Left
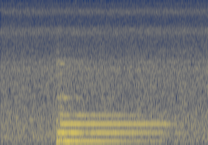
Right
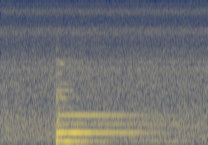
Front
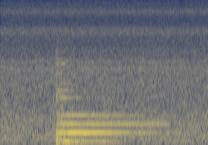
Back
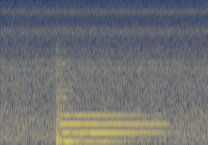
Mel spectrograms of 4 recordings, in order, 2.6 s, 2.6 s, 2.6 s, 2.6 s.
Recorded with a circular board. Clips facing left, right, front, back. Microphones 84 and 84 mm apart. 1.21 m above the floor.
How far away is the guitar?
About 3 m.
